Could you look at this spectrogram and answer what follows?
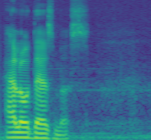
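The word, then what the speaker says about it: Allodesmus: it's this big hairy seal with big-ass teeth it's spelt a ll o d e ass mus hello desmos so it's an ancient big-ass seal and that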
